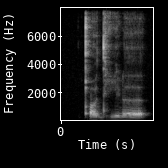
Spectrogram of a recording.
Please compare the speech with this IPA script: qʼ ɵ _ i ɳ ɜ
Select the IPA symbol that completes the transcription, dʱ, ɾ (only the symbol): dʱ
